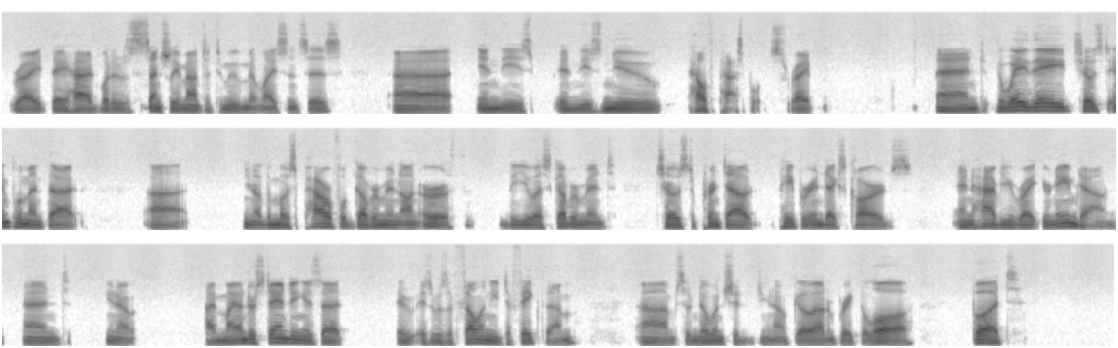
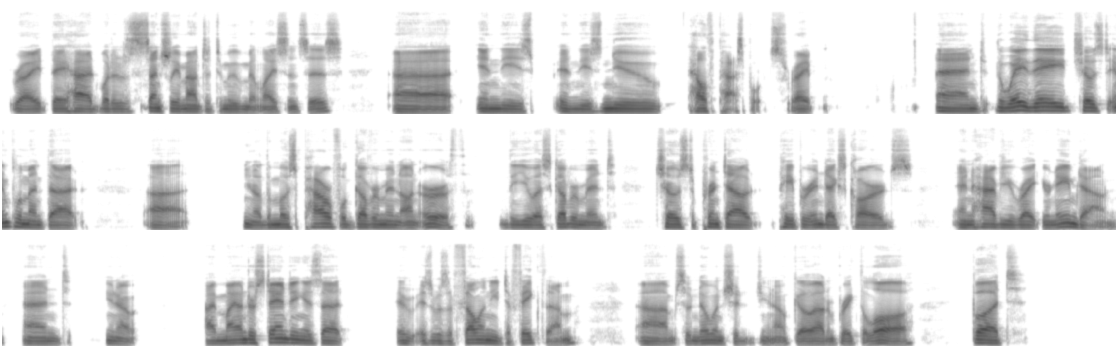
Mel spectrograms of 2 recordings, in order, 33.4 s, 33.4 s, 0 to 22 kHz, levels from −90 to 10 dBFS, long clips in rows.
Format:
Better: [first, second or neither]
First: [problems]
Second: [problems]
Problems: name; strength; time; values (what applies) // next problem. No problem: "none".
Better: second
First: hiss; faint; throughout; 25 dB below the speech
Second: none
